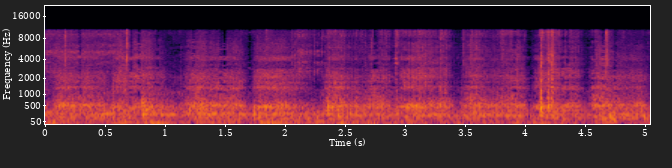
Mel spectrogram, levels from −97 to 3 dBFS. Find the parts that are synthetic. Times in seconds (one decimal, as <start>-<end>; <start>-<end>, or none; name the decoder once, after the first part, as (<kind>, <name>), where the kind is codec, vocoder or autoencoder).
2.2-4.6 (vocoder, Vocos)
